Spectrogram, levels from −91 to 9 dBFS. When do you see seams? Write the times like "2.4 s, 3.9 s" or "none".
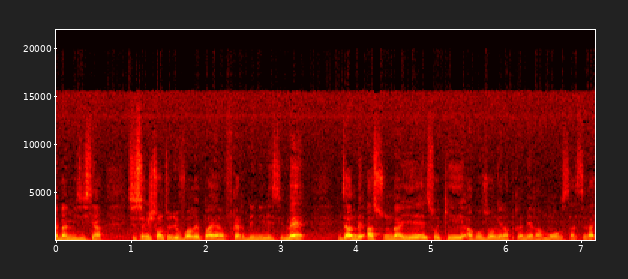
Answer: none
